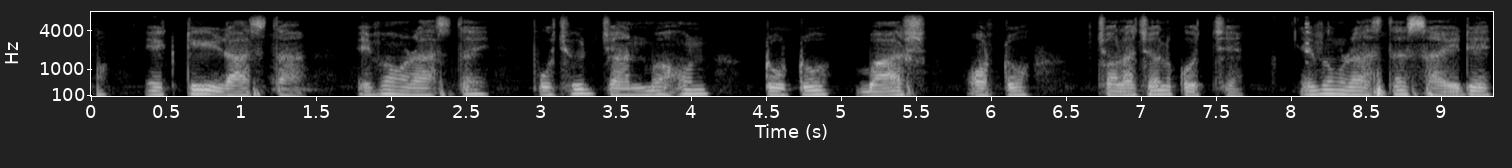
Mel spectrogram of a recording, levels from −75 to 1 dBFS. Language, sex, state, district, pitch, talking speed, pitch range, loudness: Bengali, male, West Bengal, Jalpaiguri, 125 Hz, 95 wpm, 115-140 Hz, -26 LUFS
